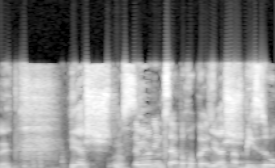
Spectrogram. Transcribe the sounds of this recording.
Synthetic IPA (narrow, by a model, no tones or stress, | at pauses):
let̪ | jeʃnosilomnimt͡sabeχokaejeabizu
